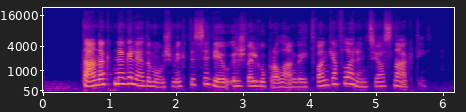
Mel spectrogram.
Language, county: Lithuanian, Vilnius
